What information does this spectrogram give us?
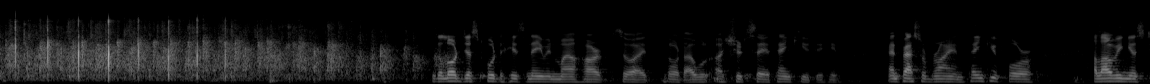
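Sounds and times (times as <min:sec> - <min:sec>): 
audience applause: 0:00.0 - 0:04.4
speech: 0:04.4 - 0:11.5.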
